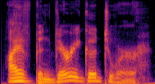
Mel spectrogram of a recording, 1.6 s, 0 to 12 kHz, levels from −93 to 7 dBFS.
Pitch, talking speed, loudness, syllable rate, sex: 115 Hz, 270 wpm, -17 LUFS, 6.2 syllables/s, male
